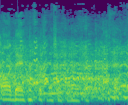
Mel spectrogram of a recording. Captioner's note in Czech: smích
